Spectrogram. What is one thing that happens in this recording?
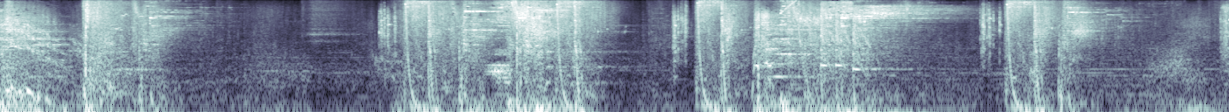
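Magic spells burst and crackle in a battle.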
